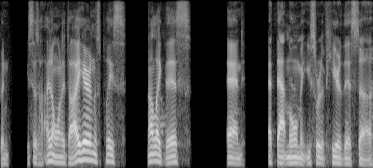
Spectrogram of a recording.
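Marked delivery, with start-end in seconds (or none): 0.8-3.8 tearful, on the verge of tears. Narrator voicing a wounded man looking up at the listeners, tearful. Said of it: "his eyes well up".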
